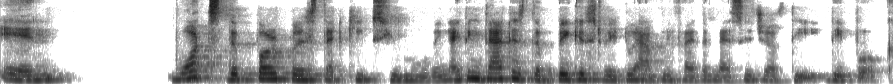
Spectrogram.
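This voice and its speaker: Somewhat breathy with a dark, mellow tone, a woman speaks at a medium pitch and moderate pace, with ordinary pitch variation and big swings in loudness. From India. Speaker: scientist and debut novelist. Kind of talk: interview. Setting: podcast interview. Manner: halting, many fillers and repeats.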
